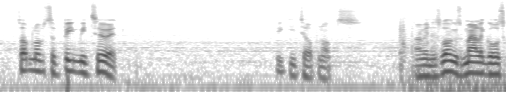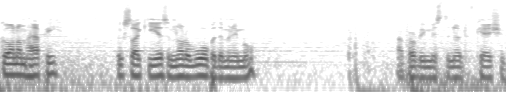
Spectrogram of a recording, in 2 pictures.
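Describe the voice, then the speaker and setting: Music plays behind a man of medium pitch who talks at a very fast pace with ordinary pitch variation and long, frequent pauses. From England. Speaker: video game streamer. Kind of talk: live gameplay commentary. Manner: casual, conversational.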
